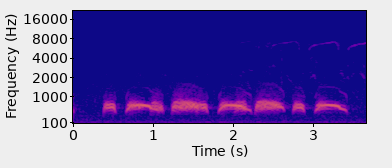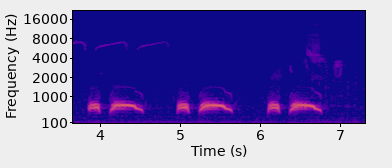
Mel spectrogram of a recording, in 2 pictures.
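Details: Spotted dove in Ninh Thuận, Vietnam, cooing in a steady run of about a dozen soft hollow notes, short and longer ones alternating roughly once per second. A series of faint, high, slurred whistles runs through the middle.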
